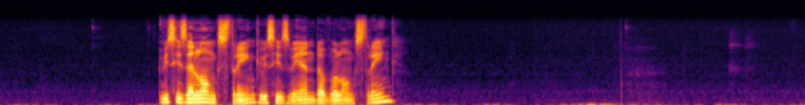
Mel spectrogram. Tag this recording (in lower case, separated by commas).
speech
